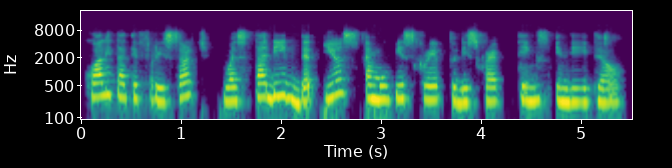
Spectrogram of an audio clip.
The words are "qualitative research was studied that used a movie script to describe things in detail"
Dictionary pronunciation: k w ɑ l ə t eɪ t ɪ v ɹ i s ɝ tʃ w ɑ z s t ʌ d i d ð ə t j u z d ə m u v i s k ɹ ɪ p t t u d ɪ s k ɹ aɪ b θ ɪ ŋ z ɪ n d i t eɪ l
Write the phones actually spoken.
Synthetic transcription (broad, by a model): k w ɑ l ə t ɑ t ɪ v ɹ i s ɝ tʃ w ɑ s t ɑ d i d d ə t j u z ə m u v i s k ɹ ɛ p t t u d ɪ s k ɹ aɪ b t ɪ ŋ s ɪ n d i t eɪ l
